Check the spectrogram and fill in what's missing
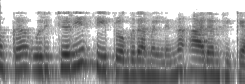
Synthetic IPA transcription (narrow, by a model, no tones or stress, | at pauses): okːɨo̞ɾut͡ɕe̞rijɐsiːpro̞ːɡɾaːmilninːɨʔaːɾɐmbʱikʲːaː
